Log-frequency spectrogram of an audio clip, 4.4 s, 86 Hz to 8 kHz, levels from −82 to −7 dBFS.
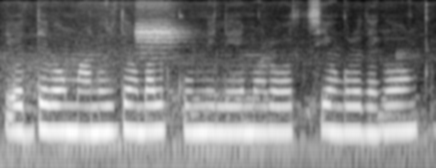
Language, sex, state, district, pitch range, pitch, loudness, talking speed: Chakma, female, Tripura, Unakoti, 225-235 Hz, 230 Hz, -14 LUFS, 135 wpm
